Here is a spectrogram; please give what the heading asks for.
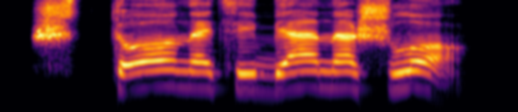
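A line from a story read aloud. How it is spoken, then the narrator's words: Loud yelling. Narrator (Russian): Он так громко орет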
